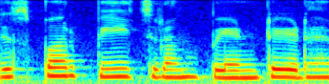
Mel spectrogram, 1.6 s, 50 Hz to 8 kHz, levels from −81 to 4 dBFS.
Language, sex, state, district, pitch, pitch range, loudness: Hindi, female, Chhattisgarh, Bastar, 235 Hz, 225-240 Hz, -13 LUFS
